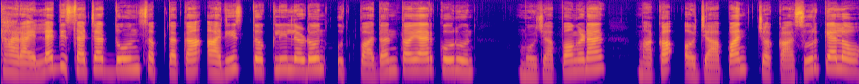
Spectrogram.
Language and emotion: Goan Konkani, surprised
